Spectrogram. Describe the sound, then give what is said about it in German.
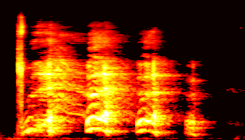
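A short fit of about four raspy coughs in quick succession, the last one quieter and briefer, from a person who had switched off their microphone. No one speaks. “Ach, du hast gehustet und dein Mikro ausgeschaltet?”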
